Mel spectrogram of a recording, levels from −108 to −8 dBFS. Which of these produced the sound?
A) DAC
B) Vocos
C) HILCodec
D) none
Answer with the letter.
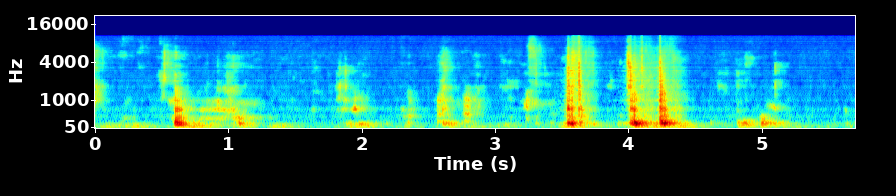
B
